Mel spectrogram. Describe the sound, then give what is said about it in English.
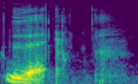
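A mouth-made imitation of chewing and crunching ice: a short voiced hum, then two crisp crunchy bursts, moderately loud. “I'm going to do one that's just me chewing ASMR. Ice.”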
